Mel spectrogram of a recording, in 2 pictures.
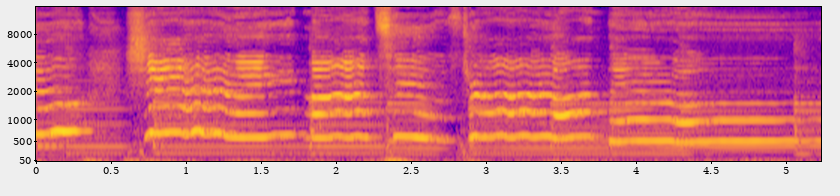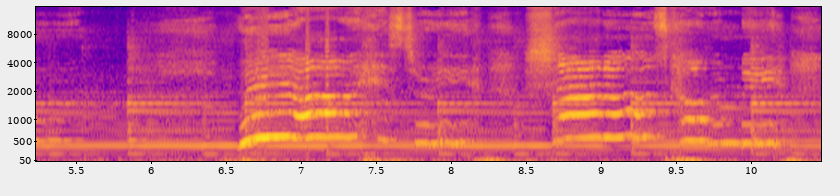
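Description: A woman singing, her voice close on the microphone, over an instrumental backing track with steady held chords underneath.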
